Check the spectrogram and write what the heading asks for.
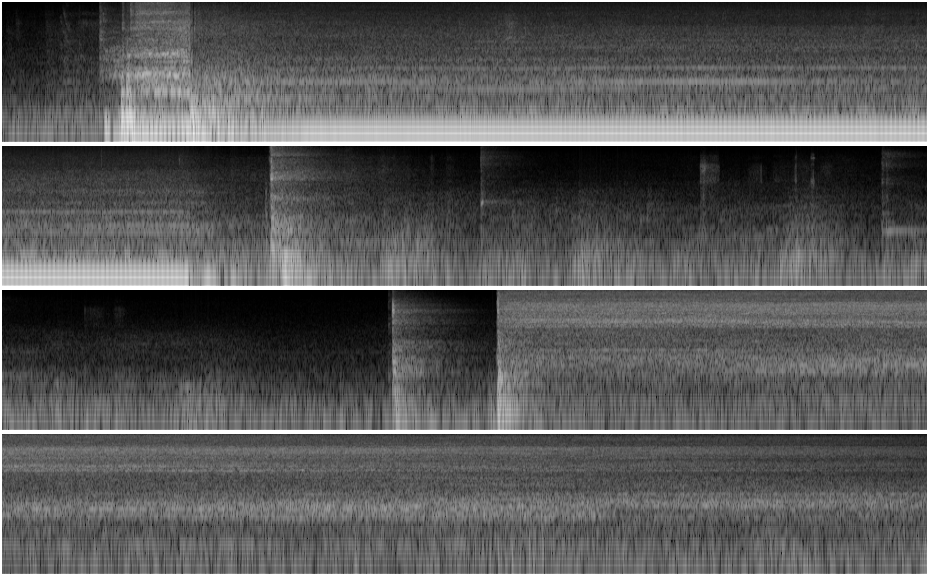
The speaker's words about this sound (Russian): Как только убирается воздух, происходит э, запаивание пакета, ну и дальше, в общем, пускается воздух, крышка открывается и получается вакуум. То есть, э, ну, сейчас вы можете дальше услышать, как, в принципе, это, этот вакуумный аппарат работает.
